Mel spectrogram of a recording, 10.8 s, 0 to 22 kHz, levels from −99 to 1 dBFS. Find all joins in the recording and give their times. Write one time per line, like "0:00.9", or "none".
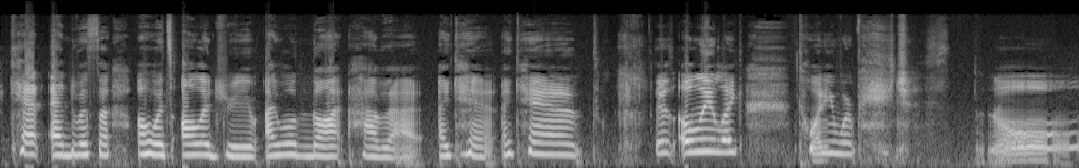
none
